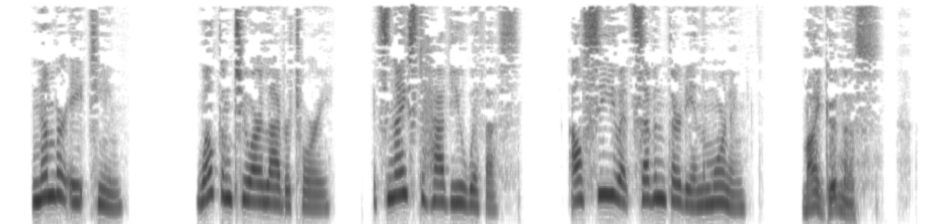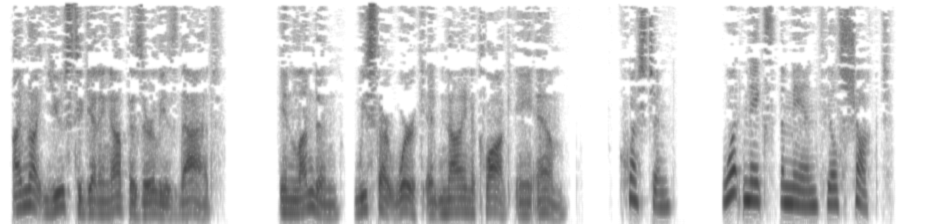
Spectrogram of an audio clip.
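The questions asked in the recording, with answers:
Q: What makes the man feel shocked?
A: He has to start work at 7:30 in the morning.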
